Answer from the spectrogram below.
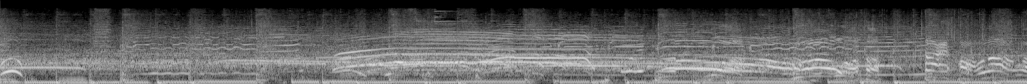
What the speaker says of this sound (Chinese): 掌声送给王小丽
